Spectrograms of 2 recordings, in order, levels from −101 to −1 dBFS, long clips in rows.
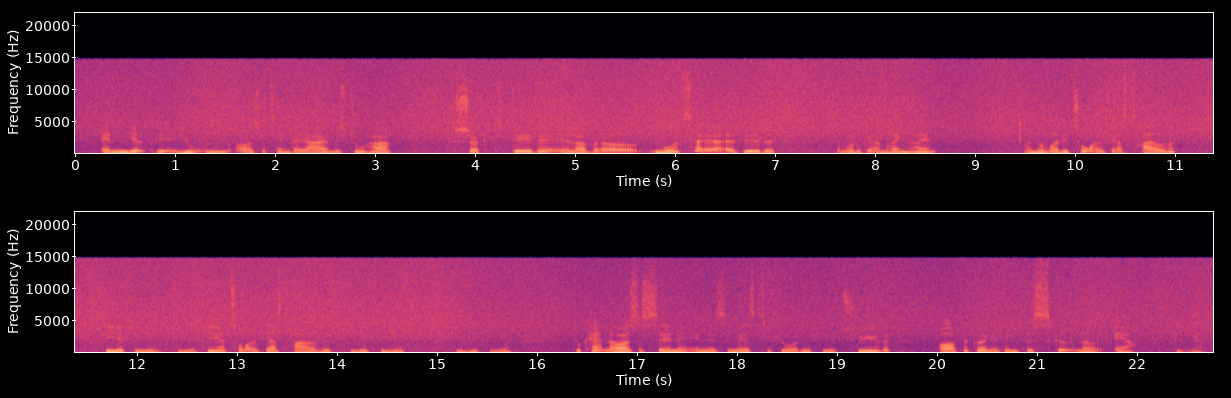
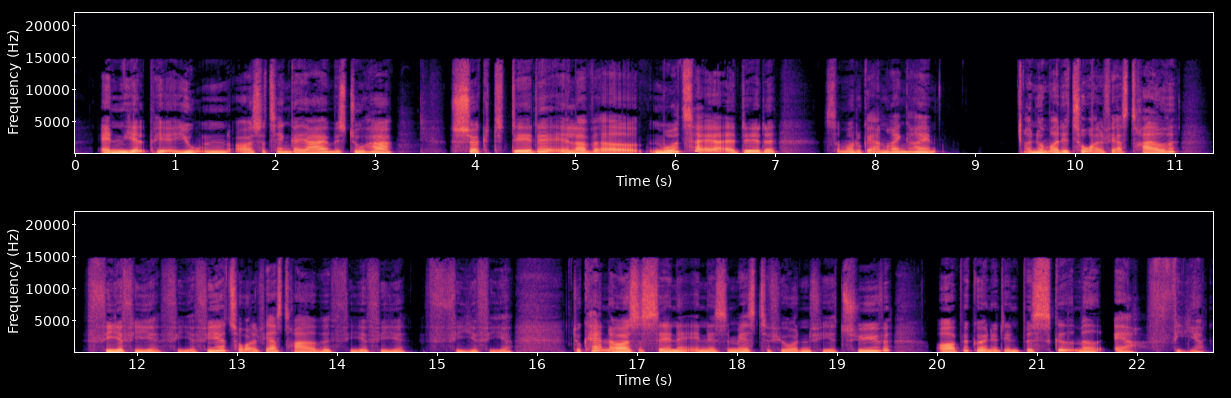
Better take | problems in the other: second | hiss; loud; throughout; 2 dB below the speech

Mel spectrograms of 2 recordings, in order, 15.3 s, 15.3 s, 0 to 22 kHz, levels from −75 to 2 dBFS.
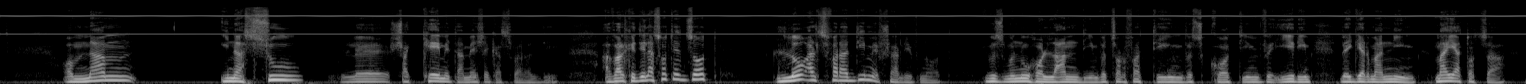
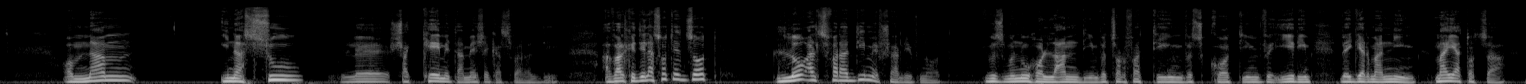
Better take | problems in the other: second | high-pitched whine; loud; throughout; 10 kHz, 8 dB below the speech

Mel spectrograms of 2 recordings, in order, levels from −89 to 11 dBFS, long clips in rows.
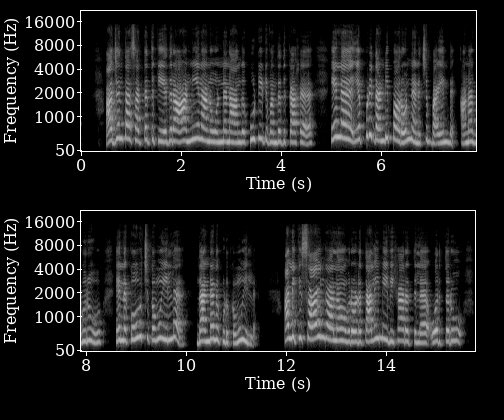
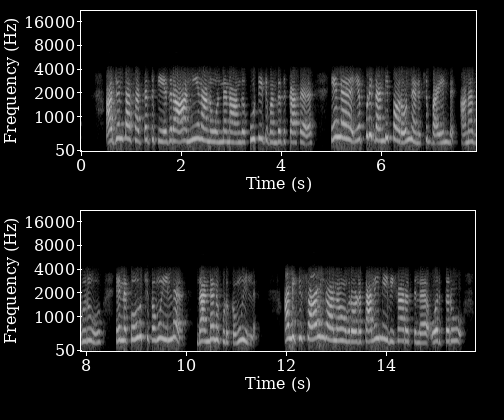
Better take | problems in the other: first | phone-call audio

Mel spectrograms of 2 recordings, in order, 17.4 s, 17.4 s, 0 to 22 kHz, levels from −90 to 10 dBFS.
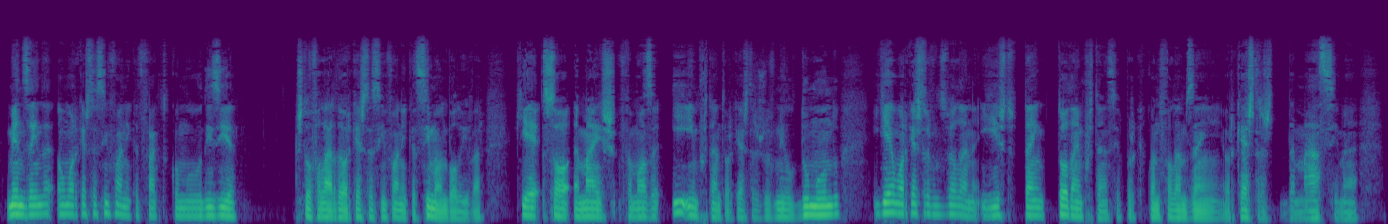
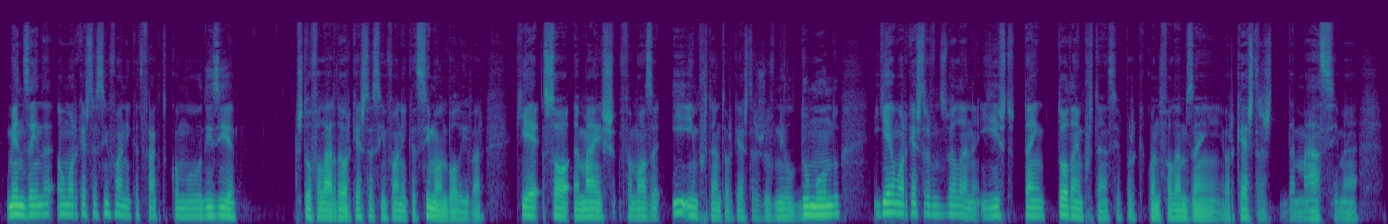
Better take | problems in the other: second | garbled, watery; slightly; nothing above 10.5 kHz

